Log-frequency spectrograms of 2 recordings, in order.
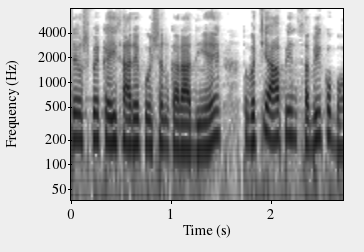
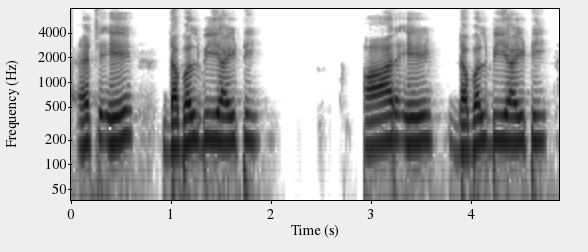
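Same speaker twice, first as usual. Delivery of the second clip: slow letter-by-letter spelling; much slower than usual. Shown as a demonstration. Teacher spells words letter by letter.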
